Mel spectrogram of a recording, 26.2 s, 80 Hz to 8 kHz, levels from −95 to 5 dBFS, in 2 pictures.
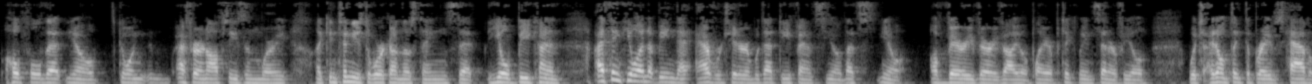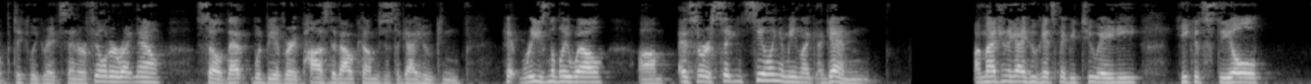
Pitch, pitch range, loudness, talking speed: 140 Hz, 130-160 Hz, -22 LUFS, 230 wpm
